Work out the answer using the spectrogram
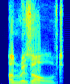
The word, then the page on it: unresolved: British English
